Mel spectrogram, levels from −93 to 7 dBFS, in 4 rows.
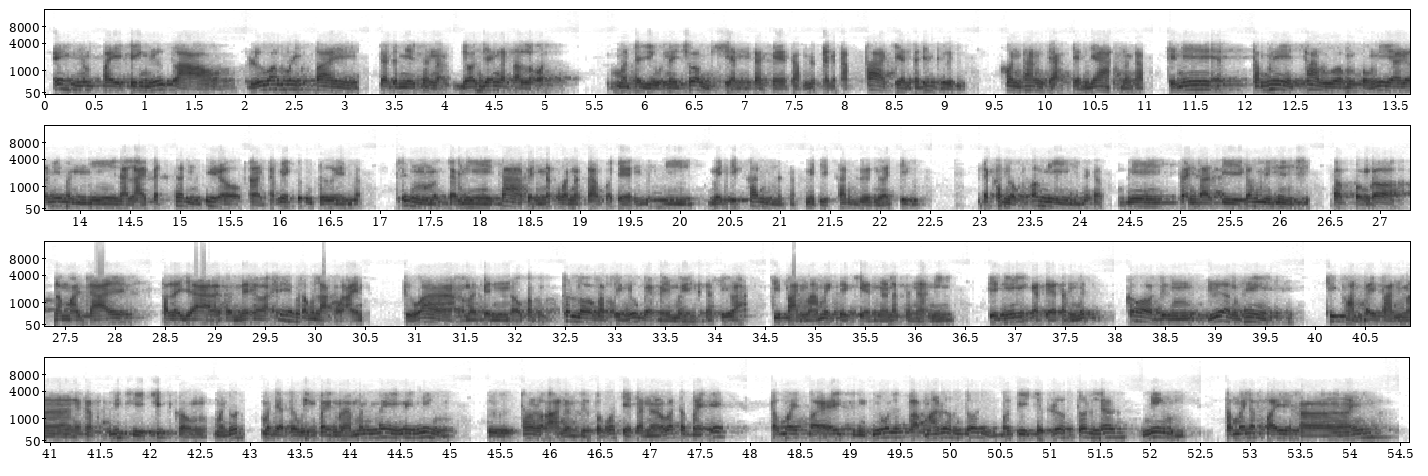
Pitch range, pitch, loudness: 105-135 Hz, 120 Hz, -20 LUFS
